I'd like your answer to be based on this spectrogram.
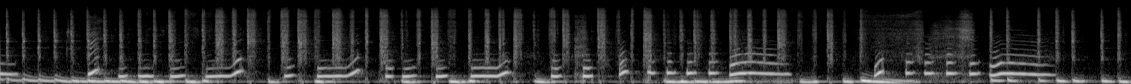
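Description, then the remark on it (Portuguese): A voice imitates a cuíca, squeaky rising and falling pitch glides repeated in a steady samba-like rhythm over low percussive vocal thumps, continuous and fairly loud throughout. “Só a cuiquinha.”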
